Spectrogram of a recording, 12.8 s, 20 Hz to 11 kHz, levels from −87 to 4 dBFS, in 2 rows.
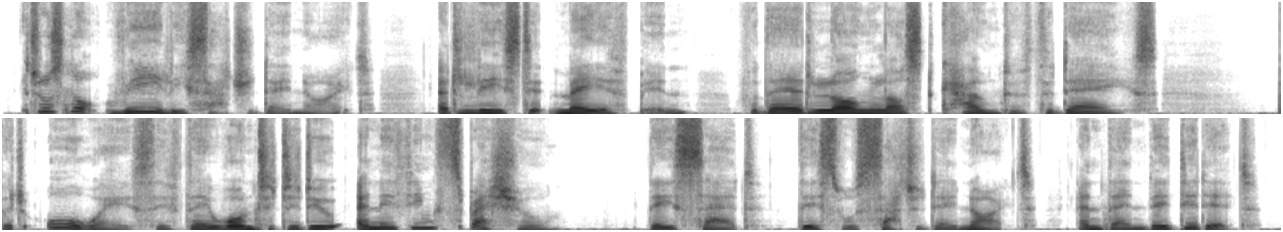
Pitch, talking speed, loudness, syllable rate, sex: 195 Hz, 190 wpm, -19 LUFS, 4.9 syllables/s, female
